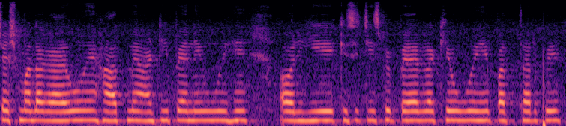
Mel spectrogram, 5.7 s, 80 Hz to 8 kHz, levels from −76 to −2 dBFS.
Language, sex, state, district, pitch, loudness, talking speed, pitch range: Hindi, female, Uttarakhand, Uttarkashi, 215 Hz, -22 LUFS, 220 wpm, 210-220 Hz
